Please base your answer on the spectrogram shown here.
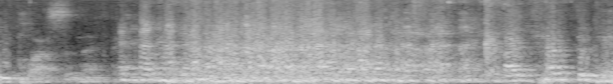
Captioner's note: laughter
